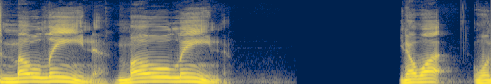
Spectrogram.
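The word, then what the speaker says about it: Moline: It's pronounced Molen.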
